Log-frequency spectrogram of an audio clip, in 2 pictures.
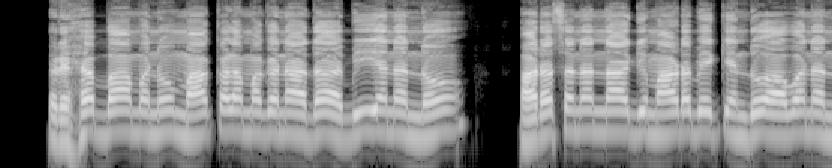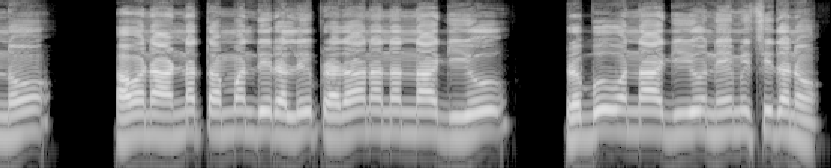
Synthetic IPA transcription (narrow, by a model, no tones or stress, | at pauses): ɾɛɦɐbaːmɐnumaːkɐɭɐmɐɡɐnaːd̪ɐːbʱijɐnɐnːu | ɐɾɐsɐnɐnːaːɡimaːɽɐbeːke̞nd̪uɐʋɐnɐnːu | ɐʋɐnɐːɳːɐt̪ɐmːɐnd̪iɾɐlːipɾɐd̪ʱaːnɐnɐnːaːɡiju | pɾɐbʱuʋɐnːaːɡijuneːmisid̪ɐnu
